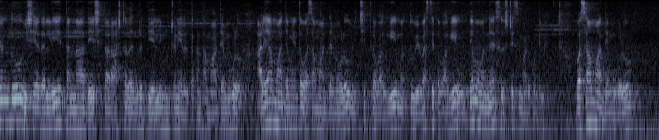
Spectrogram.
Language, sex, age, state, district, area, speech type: Kannada, male, 18-30, Karnataka, Davanagere, rural, spontaneous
